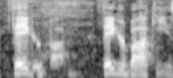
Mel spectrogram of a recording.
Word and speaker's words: Fagerbakke: I'm going to mispronounce this, Fagerbach? I think it's Fagerbach is how it's pronounced. – don't know. – Fagerbakke is what it is. Fagerbakke.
